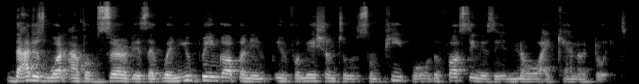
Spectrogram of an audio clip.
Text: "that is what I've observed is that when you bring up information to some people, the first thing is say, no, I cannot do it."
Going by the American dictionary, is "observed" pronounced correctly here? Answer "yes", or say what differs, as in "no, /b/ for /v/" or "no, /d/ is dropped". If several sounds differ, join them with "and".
yes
